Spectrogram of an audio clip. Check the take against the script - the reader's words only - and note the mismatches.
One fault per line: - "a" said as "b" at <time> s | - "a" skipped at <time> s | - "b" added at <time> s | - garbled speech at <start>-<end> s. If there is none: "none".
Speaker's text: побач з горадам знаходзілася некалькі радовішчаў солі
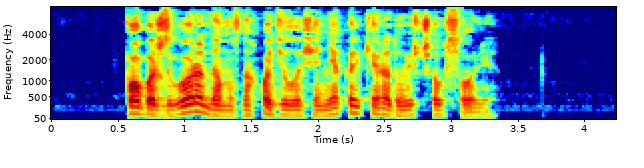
none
